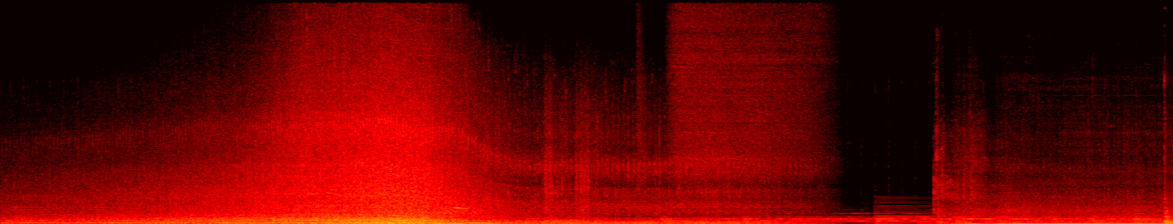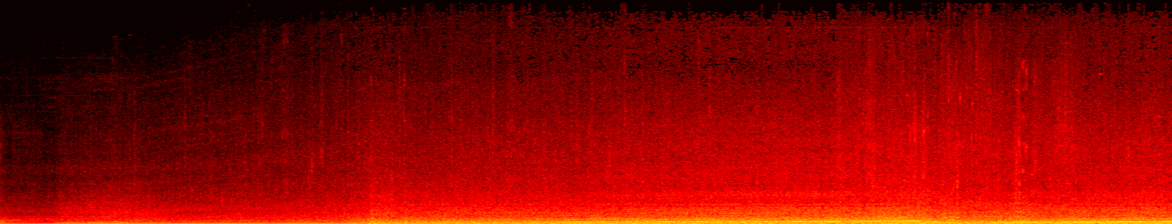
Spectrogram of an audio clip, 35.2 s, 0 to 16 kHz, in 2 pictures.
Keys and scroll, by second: 0.6 a, 1.5 a, 5.9 d, 6.6 s, 8.1 q, 16.9 e, 18.4 w, 21.4 d, 22.7 d, 23.1 e, 25.9 d, 31.2 e.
